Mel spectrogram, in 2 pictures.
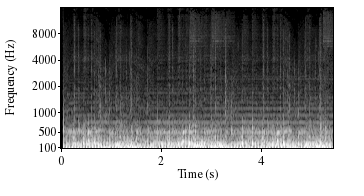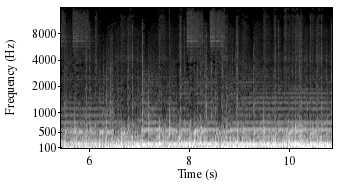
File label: drums; ikiam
